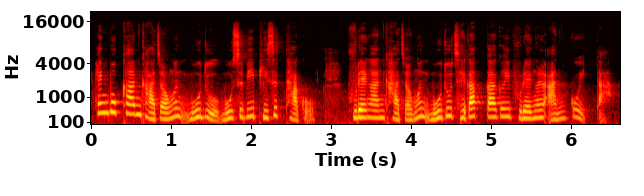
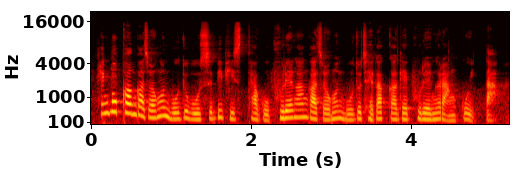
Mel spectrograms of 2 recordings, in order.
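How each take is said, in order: First: Read with a wide mouth, sounds clearly separated. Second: Read with a small mouth, sounds blurred together. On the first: The speaker calls it right. "입을 크게 벌리고 자음 모음을 좀 명확하게 구별해서" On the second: The speaker calls it wrong. "입을 작게 벌리고 읽었을 때"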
